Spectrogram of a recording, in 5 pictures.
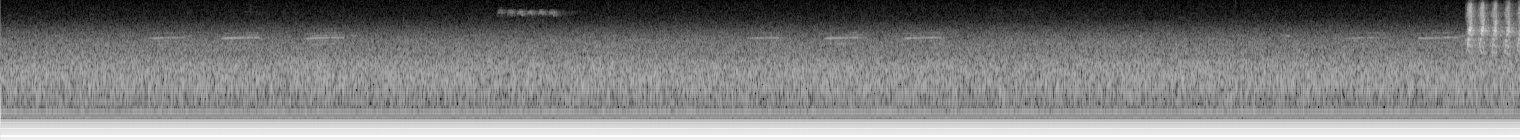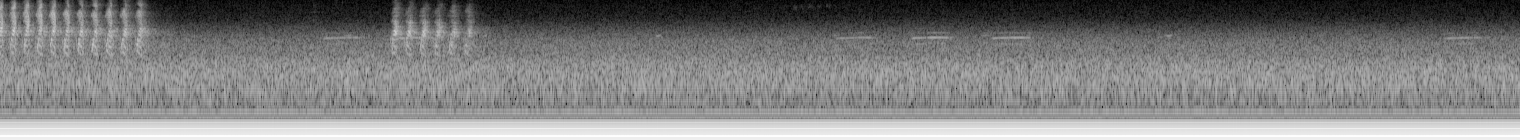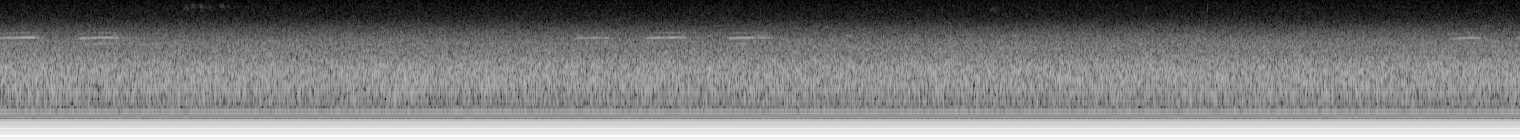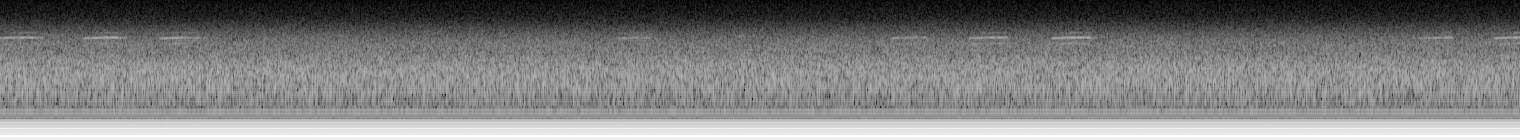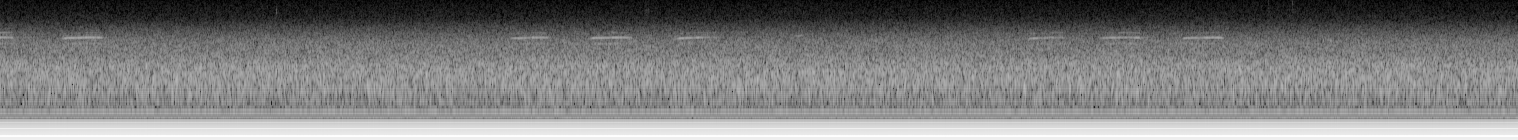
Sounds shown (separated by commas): Red-breasted Nuthatch song, Steller's Jay call, Chestnut-backed Chickadee call, unidentified bird chip note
